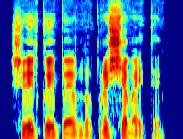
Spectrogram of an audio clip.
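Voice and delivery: ordinary delivery

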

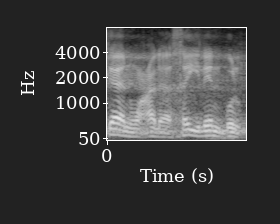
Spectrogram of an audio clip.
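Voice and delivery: ordinary talk, nothing marked

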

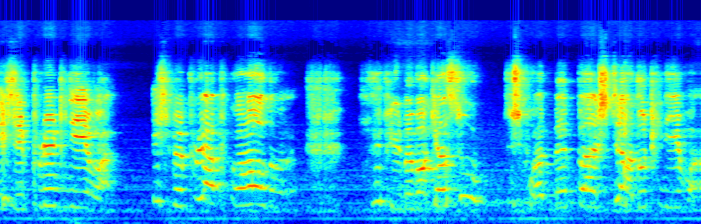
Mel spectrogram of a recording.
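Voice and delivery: weepy, sad, close to crying. In a scene, a character laments to a friend, who tells him not to cry: tearful. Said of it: "Ben faut pas pleurer".

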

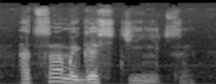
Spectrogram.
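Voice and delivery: plain

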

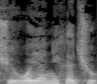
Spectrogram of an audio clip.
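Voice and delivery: plain

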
